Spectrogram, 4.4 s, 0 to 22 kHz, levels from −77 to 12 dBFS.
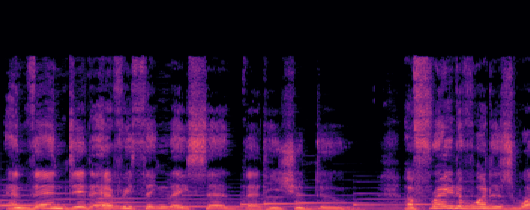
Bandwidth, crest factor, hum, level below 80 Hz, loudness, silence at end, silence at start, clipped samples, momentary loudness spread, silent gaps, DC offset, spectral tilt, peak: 16.5 kHz; 14 dB; none; -40 dBFS; -14 LUFS; 0 s; 0 s; under 0.1%; 9 LU; none; under 0.1%; -5 dB/octave; 0 dBFS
